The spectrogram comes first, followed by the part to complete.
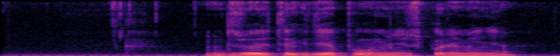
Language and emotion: Russian, neutral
